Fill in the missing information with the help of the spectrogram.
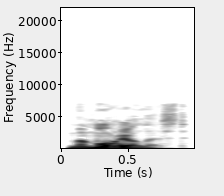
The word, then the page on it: memorialist: British English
